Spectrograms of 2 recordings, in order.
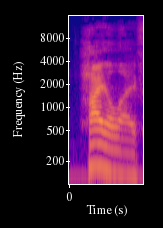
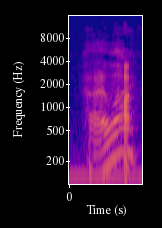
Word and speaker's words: Hialeah: Oh, he could, but it ended up in India somewhere, and he changed the face of some, you know, Hialeah franchise. – Oh, that's how we got our Slack hacked into. – You hanging out with some weird? How do you say that? – Hialeah.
